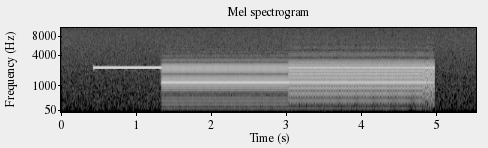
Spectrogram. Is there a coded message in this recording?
Yes: cassette data (Kansas City type), 1200 baud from 0.4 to 5.0 s, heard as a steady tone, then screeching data.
